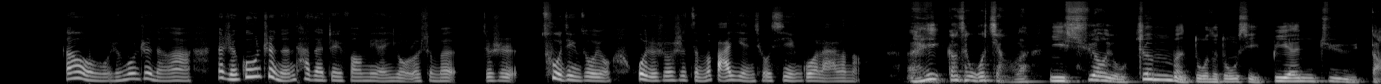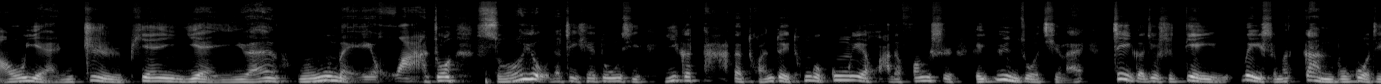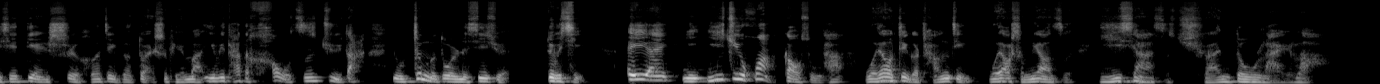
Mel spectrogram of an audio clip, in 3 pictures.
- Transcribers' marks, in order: other background noise
- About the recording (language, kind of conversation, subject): Chinese, podcast, 你觉得追剧和看电影哪个更上瘾？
